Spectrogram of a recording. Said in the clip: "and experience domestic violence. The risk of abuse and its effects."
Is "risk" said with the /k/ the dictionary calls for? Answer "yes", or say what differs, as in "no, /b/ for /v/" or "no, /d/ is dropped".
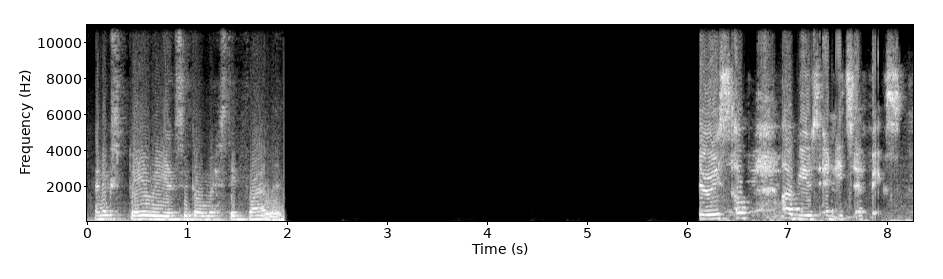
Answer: no, /k/ is dropped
